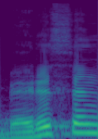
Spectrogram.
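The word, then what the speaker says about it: Meerssen: 그래서 870년에 메르센 조약이라고 하는 게 메이에선이라고도 이제 발음을 하는데 그냥 통상 우리가 알고 있는 대로 제가 메르센이라고 얘기를 하겠습니다. 메르센 조약에 따르면 870년에 빨간색의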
